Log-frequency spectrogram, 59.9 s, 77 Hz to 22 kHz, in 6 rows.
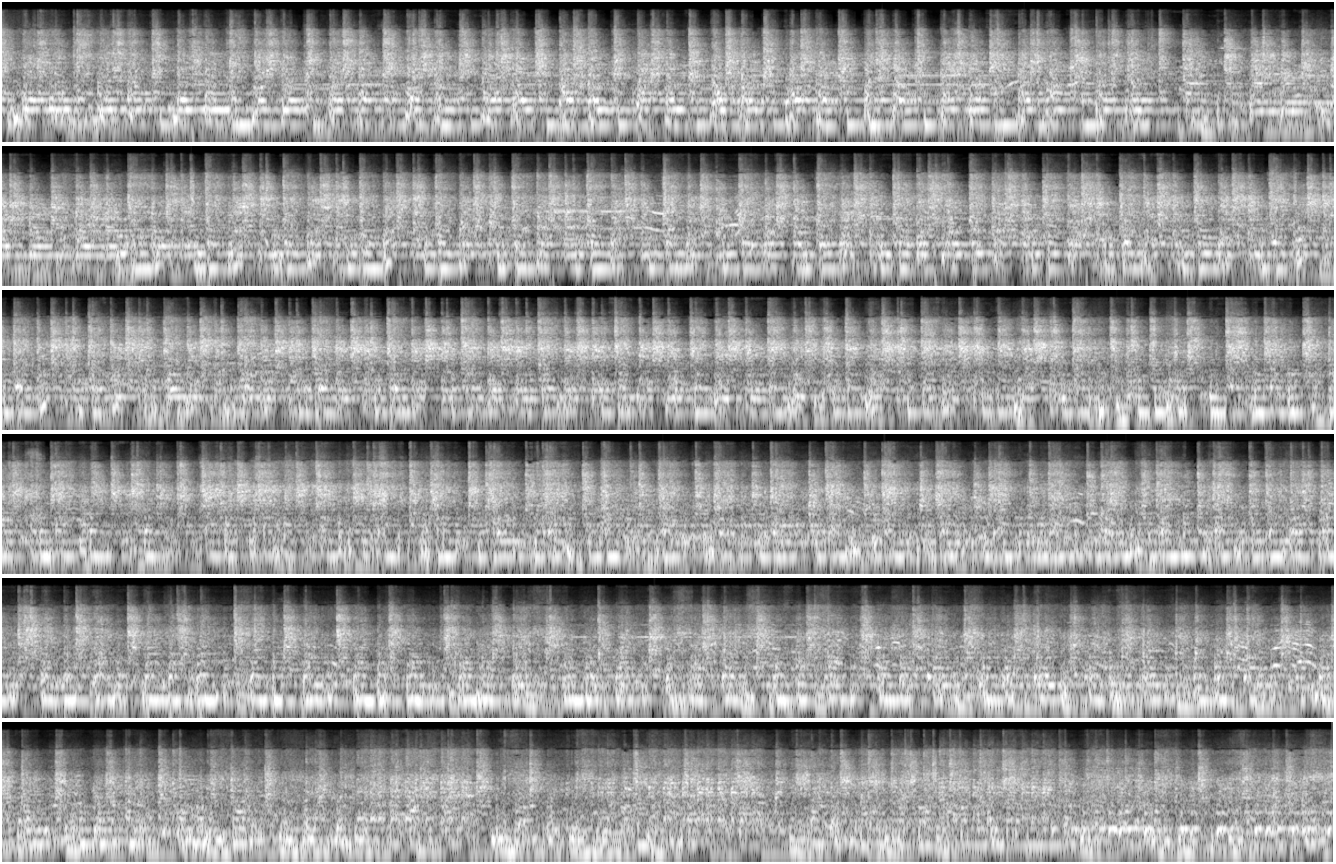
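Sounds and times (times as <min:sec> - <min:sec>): fast drumming: 0:00.0 - 0:59.9.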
